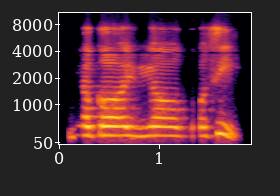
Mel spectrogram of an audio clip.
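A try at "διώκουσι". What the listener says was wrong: Diocusi. Ese OU suena U, ¿no? Suena como una U. Diocusi.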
